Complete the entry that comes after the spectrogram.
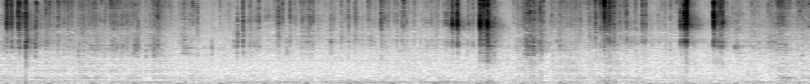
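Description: A metal knife blade cuts a grid into a hand-sized, solid, translucent pink glycerin soap bar held in the hand and scrapes off small cubes. The result is quiet, crisp, high-pitched scratching and carving strokes, with sharper, louder scrapes clustering in the second half.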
